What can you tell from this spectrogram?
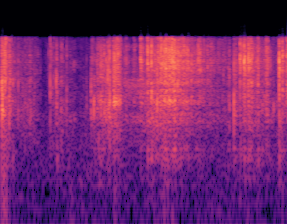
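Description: Clear plastic packaging bag being pulled open and handled, crinkling in irregular bursts with small sharp clicks.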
